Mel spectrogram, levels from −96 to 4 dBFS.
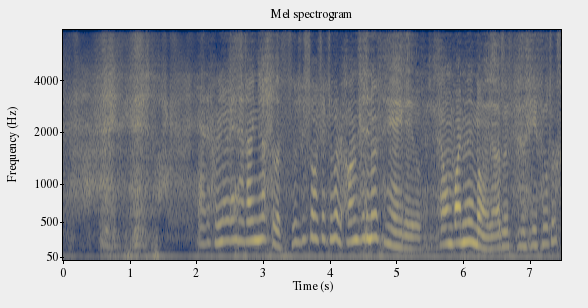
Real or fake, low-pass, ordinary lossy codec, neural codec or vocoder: fake; none; none; codec, 16 kHz, 0.5 kbps, FunCodec, trained on LibriTTS, 25 frames a second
